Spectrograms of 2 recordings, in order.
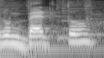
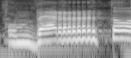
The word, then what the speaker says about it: Humberto: But you don't roll your R's either when you say Humberto, right? Humberto, that's too much, right?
